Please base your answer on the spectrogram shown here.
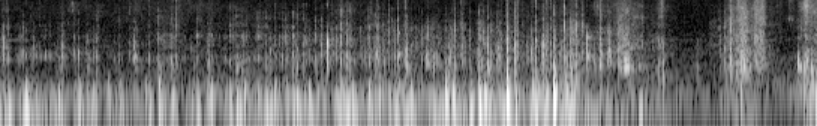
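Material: Mesh, rubber.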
